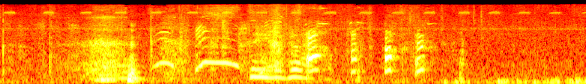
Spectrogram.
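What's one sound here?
A puppy yelps and whines in short, high cries.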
